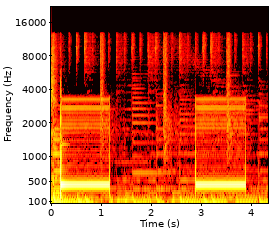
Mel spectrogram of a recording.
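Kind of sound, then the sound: signal or alarm, telephone dialing and ringing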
